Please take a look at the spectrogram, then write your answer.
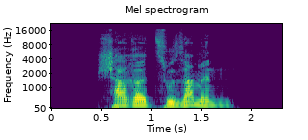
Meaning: inflection of zusammenscharren: 1. first-person singular present 2. first/third-person singular subjunctive I 3. singular imperative
- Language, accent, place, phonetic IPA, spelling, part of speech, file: German, Germany, Berlin, [ˌʃaʁə t͡suˈzamən], scharre zusammen, verb, De-scharre zusammen.ogg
